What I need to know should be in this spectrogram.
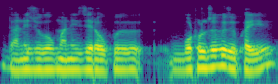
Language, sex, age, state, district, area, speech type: Bodo, male, 30-45, Assam, Kokrajhar, urban, spontaneous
